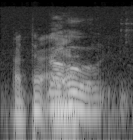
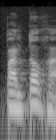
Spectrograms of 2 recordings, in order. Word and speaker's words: Pantoja: Pantera. No, Alexandra Pantoja. Pantoja. Yeah. That fight's gonna be that's an interesting fight, man. Because I don't know if any of you guys know much about Pantoja, but I've watched that guy fight, man.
